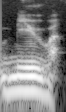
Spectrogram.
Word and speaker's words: mu: Mu mu said pronounced mu.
